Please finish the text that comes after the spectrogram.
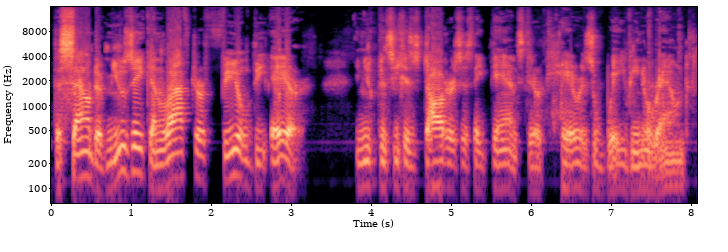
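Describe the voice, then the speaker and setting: A man reading a picture book aloud to children as a storyteller, deliberate and expressive, with explanatory asides. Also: fairly low pitch, vocal fry, low-quality recording. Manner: deliberate, animated, explanatory asides to young listeners.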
